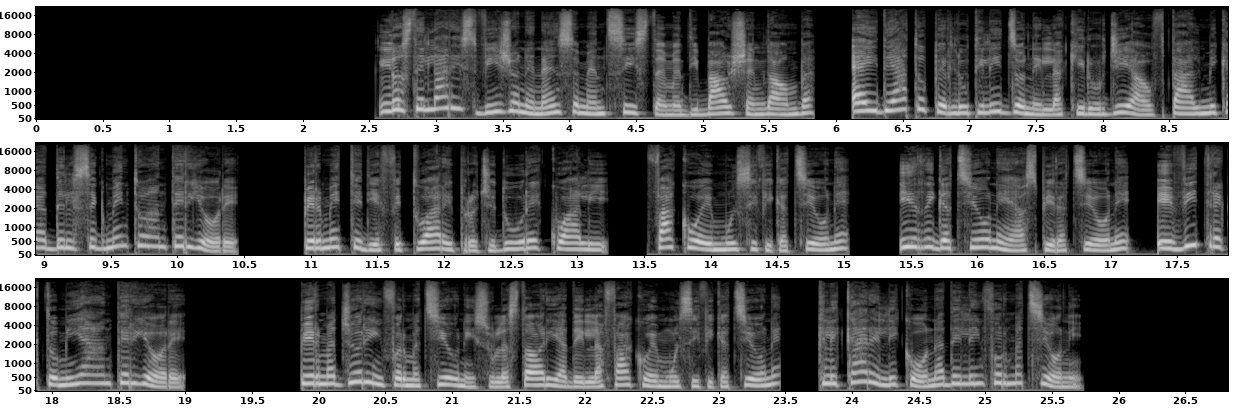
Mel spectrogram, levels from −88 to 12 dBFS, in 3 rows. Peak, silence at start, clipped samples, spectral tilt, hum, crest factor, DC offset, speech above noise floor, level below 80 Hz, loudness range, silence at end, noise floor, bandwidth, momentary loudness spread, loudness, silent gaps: 0 dBFS; 2.55 s; under 0.1%; -5 dB/octave; none; 16 dB; 0.8%; over 74 dB; -54 dBFS; 2 LU; 1.1 s; under -90 dBFS; over 20 kHz; 5 LU; -16 LUFS; 5.83-6.11 s, 10.45-10.95 s, 13.22-13.52 s, 15.03-15.41 s, 18.99-19.86 s, 23.47-23.74 s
